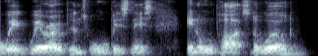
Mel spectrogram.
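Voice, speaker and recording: A man with an English accent, medium in pitch. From England, Birmingham. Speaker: sales manager. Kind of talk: podcast interview. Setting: video podcast. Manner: casual, with frequent fillers and repetitions.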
